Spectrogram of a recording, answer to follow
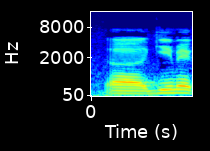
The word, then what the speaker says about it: guillemets: कहा जाता है, इसके अंदर कहा जाता है गीमे कहा जाता है। ठीक है, तो गीमे इसकी अगर हम इसकी स्पेलिंग देखें तो GUILLEMETS, तो ये हमारे पास जो है सिंबल का नाम है।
